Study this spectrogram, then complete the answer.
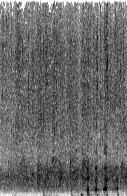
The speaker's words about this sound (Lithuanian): pasitikime plojimais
